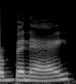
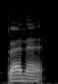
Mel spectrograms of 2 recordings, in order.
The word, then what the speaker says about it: Bennett: And the Bennett family, or Benet, depending on if you came over with the French pronunciation or if you changed it. My grandmother, her last name is Bennett, and she says Bennett, so that's how I will say it.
